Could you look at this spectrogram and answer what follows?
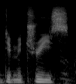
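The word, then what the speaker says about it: Dimitrescu: marketing has been around the castle and Lady Dimitris, which, truth Bob, that's how you say her name.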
